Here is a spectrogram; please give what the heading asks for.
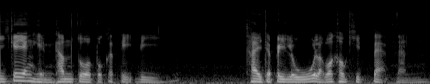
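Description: No technical faults are audible.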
